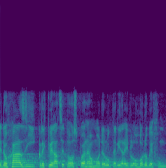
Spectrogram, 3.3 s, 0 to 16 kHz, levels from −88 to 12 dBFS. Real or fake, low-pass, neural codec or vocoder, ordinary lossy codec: real; 7.2 kHz; none; Opus, 64 kbps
